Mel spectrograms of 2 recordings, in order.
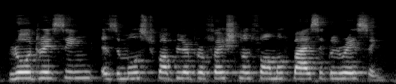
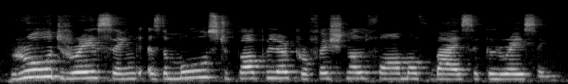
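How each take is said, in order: First: It is spoken fast, with words running together. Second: It is spoken at moderate speed, each word clear. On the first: The speaker calls it wrong. "If I'll be speaking this line a bit faster" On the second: The speaker calls it right. "I followed the moderate pace"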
